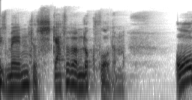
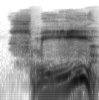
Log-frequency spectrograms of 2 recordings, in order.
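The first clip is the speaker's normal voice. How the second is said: growling Hook. Acted. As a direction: growl it like a villain savoring revenge. Hook calls his bosun.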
